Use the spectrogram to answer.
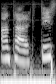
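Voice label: antarctica, Swedish; gcompris-data; geography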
